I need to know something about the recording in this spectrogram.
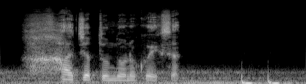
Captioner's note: Gasps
